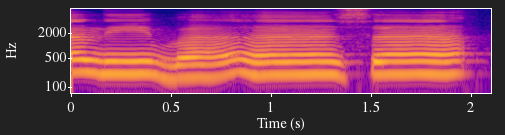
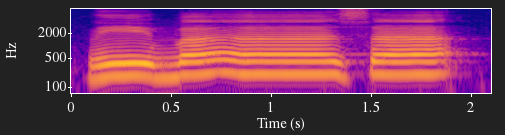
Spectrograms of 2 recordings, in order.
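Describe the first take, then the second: The two takes are said the same way.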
